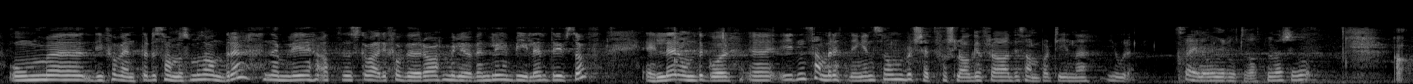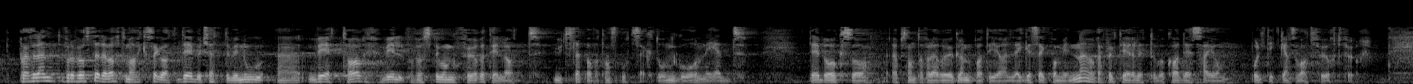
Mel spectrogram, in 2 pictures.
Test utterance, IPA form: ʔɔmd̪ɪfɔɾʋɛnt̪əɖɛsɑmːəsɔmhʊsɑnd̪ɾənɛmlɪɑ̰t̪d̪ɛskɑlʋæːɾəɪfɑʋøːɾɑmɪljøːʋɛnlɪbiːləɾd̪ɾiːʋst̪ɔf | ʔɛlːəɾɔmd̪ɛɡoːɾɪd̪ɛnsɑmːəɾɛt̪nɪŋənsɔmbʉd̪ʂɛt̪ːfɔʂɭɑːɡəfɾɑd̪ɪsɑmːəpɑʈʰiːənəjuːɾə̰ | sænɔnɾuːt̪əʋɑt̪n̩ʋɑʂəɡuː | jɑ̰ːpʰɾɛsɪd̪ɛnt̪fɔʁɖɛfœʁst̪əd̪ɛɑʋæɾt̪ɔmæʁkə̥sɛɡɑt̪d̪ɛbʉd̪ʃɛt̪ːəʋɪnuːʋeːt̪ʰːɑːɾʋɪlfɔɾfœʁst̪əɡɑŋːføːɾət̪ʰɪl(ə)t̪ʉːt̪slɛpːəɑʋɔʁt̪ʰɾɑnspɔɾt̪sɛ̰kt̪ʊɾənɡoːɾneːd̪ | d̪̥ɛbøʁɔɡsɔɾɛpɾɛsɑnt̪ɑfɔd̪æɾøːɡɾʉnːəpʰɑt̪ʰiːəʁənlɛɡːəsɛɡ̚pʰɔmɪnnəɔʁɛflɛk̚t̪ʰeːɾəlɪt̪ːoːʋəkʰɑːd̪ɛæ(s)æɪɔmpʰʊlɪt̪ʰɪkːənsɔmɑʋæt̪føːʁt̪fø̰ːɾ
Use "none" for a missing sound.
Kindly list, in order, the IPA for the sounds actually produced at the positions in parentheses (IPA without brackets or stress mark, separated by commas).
ɑ, s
